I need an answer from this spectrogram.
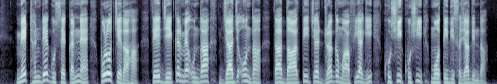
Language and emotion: Dogri, angry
